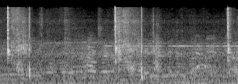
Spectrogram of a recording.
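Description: Metal spatula and ladle scraping and clanking against a large metal kadhai while pasta is stirred. There are two sharp scrapes about a second apart, each with a short metallic ring.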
